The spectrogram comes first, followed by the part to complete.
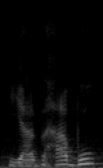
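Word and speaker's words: يذهب: already talked about this, the last short vowel of a word in Arabic is optional to pronounce. So for example, if we want to say he goes, we have two ways of doing that. We could either say huwa yadhabu and pronounce the u at the end of the verb, or we could just say huwa yadhab and just end it there.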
